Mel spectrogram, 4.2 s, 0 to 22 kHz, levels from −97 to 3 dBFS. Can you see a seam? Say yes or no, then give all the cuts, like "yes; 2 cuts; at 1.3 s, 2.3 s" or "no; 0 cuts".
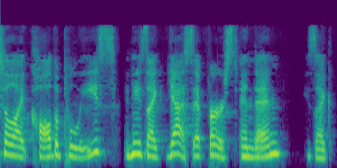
yes; 1 cut; at 1.5 s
